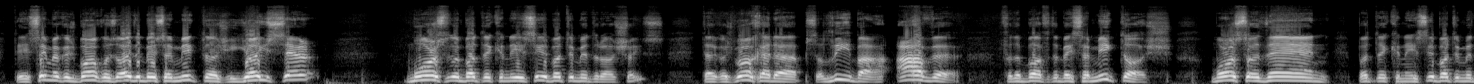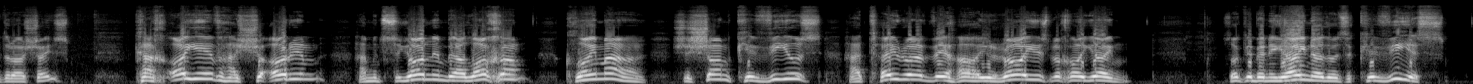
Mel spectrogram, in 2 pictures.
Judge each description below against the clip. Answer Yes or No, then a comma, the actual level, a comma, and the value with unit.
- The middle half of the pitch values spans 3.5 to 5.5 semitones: Yes, average, 4.8 semitones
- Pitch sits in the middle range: Yes, medium, 175 Hz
